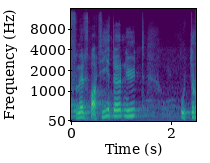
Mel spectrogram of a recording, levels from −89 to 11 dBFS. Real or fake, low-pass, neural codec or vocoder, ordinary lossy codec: fake; 14.4 kHz; autoencoder, 48 kHz, 128 numbers a frame, DAC-VAE, trained on Japanese speech; Opus, 64 kbps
